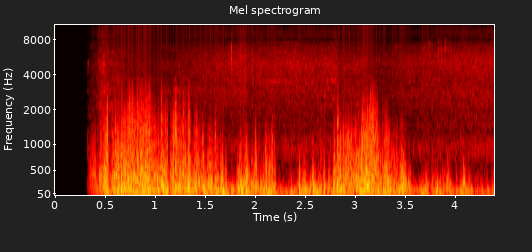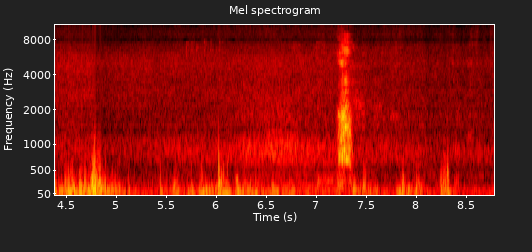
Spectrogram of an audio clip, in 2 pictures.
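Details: A Staffordshire Bull Terrier gives rough, low barks and grumbles while trying to get a Jack Russell Terrier to play.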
